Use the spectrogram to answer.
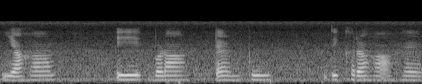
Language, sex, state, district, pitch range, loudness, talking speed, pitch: Hindi, female, Haryana, Charkhi Dadri, 200-215 Hz, -19 LUFS, 100 wpm, 205 Hz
